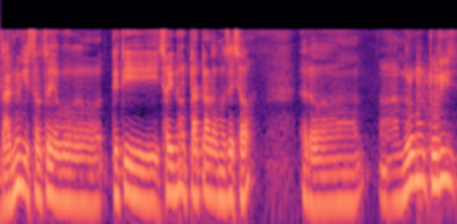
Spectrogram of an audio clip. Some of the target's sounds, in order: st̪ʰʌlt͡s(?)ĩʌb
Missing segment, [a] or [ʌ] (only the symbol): a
